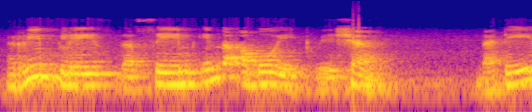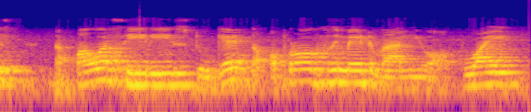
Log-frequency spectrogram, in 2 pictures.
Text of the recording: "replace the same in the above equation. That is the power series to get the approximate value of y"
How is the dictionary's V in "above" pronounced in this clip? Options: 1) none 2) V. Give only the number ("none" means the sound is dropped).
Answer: 1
